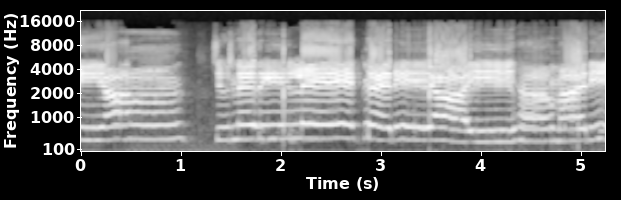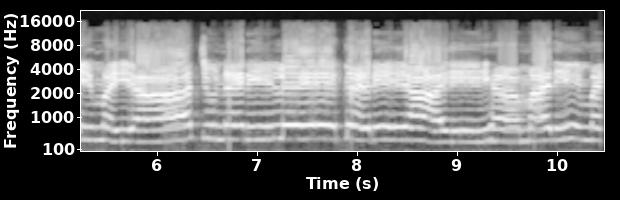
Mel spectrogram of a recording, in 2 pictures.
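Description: Women singing a Hindi devotional bhajan to Mata Rani (Durga) in a folk Devi geet style, one continuous sung melodic line with held, gliding notes. There is a short break a little after a second in.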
